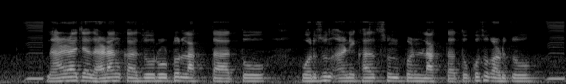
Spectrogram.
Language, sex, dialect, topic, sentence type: Marathi, male, Southern Konkan, agriculture, question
